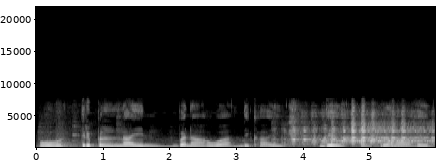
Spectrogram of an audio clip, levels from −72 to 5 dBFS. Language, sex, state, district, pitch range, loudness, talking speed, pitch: Hindi, male, Rajasthan, Jaipur, 95-120 Hz, -18 LUFS, 90 wpm, 100 Hz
